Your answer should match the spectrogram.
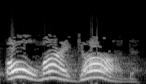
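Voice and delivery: loud, drawn-out mock exclamation; imitated outburst of shock, slow and loud. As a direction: cry it out slowly as if shocked. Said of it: "when you see something that shocks you".

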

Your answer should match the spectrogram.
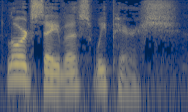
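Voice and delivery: low, soft, understated plea; mock composed recital. Doubting they said it like that, mock calm murmur. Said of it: "do you think they really said it like that?".

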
